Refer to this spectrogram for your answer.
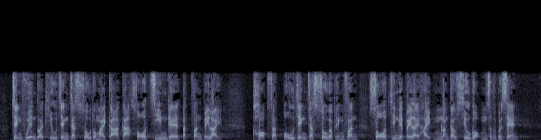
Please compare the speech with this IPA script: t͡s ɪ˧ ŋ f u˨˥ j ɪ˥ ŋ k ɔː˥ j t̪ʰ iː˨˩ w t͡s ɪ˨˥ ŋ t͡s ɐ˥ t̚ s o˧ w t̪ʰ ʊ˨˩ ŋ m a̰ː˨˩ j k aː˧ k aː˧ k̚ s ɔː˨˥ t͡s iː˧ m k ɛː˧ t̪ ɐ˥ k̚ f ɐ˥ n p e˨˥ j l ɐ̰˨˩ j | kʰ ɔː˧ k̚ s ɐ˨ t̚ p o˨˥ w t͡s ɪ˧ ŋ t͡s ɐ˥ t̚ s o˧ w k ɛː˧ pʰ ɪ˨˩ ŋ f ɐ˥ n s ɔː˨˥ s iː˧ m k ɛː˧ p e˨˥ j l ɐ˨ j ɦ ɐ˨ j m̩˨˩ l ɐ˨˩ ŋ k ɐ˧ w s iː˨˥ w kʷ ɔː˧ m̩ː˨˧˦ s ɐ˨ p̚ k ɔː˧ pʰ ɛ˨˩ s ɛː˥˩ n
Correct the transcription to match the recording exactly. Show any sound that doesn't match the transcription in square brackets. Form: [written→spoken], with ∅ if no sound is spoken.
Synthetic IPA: t͡s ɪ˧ ŋ f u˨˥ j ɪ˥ ŋ k ɔː˥ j t̪ʰ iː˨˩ w t͡s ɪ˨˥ ŋ t͡s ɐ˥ t̚ s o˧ w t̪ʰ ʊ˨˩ ŋ m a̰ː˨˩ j k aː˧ k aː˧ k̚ s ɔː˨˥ t͡s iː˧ m k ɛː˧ t̪ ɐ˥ k̚ f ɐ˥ n p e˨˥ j l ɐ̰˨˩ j | kʰ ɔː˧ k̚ s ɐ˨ t̚ p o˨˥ w t͡s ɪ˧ ŋ t͡s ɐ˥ t̚ s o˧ w k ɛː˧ pʰ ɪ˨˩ ŋ f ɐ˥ n s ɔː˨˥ [s→t͡s] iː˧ m k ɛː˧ p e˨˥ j l ɐ˨ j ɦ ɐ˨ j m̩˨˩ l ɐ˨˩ ŋ k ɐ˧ w s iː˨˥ w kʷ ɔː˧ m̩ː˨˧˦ s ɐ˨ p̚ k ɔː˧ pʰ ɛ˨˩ s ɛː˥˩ n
